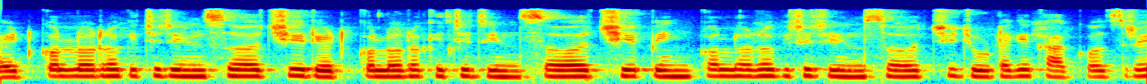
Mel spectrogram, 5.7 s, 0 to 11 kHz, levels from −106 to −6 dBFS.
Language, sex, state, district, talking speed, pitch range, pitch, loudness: Odia, female, Odisha, Khordha, 240 wpm, 210-225 Hz, 215 Hz, -14 LUFS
